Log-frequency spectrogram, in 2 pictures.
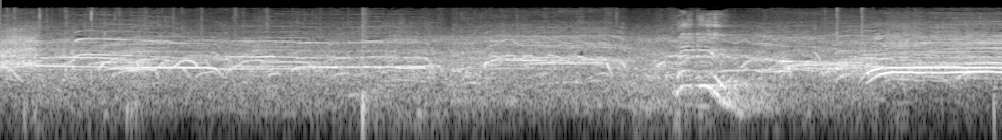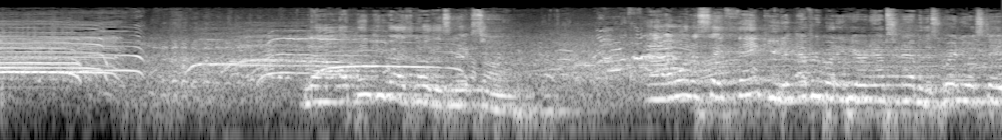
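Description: A man sings through loudspeakers in a large echoing hall.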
